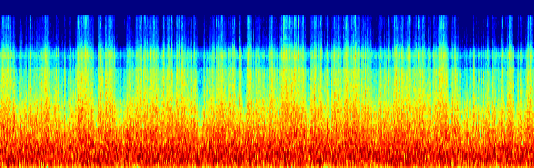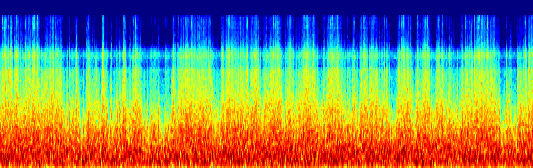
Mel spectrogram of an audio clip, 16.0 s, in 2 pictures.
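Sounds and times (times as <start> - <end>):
train running rumble: 0.0 - 16.0
wind buffeting microphone: 0.0 - 16.0.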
